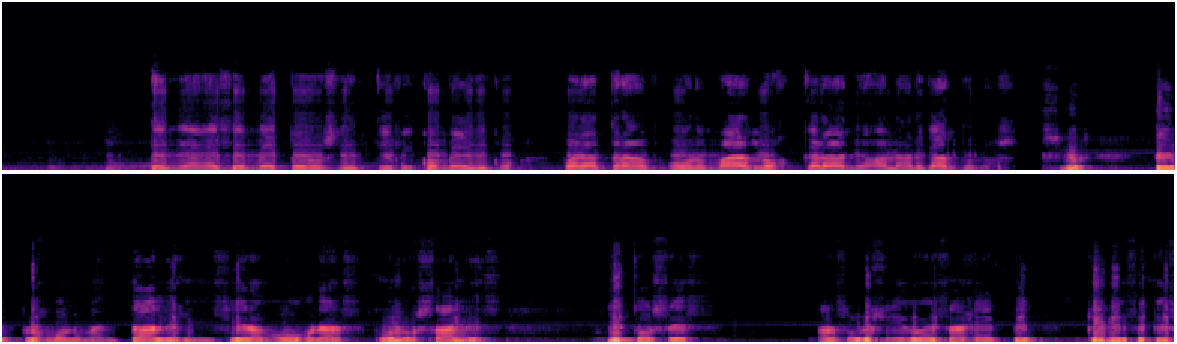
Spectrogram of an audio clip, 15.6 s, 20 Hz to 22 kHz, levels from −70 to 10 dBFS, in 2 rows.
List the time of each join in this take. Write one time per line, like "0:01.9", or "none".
0:03.8
0:06.8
